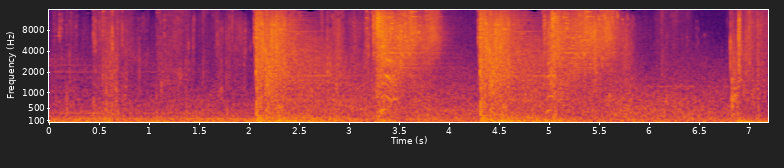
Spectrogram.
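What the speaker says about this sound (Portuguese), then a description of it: "eu tenho que dar tiro nos dois daí" Gunfire in Devil May Cry 5, several heavy booming shots spaced a second or so apart, each followed by a decaying rumble over a continuous game soundscape.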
